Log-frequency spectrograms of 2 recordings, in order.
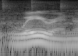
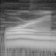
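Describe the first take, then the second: First: The first syllable sounds like 'way'. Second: The first syllable sounds like 'war'. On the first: The speaker calls it right. "I think it's Way, Wayron, right?" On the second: The speaker calls it wrong. "It's not Warren"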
